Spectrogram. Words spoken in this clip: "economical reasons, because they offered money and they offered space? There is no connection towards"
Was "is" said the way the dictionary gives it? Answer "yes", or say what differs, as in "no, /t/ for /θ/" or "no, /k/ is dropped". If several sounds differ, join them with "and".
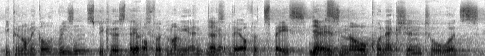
yes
